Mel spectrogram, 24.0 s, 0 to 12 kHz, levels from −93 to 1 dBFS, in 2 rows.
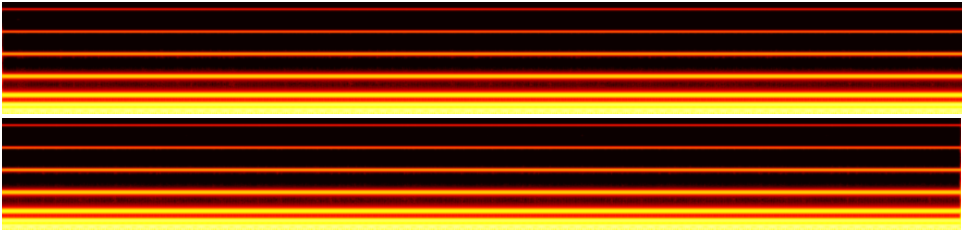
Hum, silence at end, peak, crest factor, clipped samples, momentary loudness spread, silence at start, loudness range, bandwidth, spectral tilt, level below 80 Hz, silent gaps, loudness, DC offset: none; 0 s; 0 dBFS; 8 dB; under 0.1%; 0 LU; 0 s; 0 LU; 10 kHz; -9.5 dB/octave; -14 dBFS; none; -11 LUFS; under 0.1%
